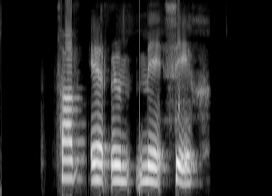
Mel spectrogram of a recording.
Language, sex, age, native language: Icelandic, female, 7, Icelandic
